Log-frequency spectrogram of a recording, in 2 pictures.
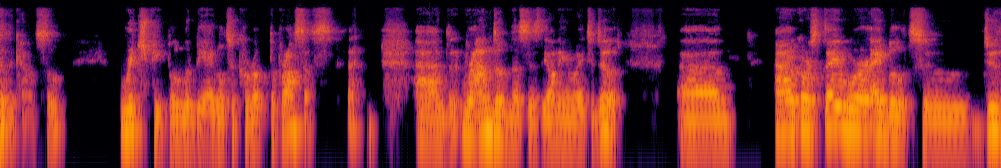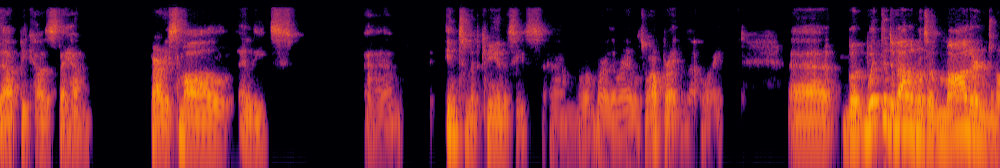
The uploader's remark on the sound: This talk was recorded at the online 5x15 event on 5th August 2020.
